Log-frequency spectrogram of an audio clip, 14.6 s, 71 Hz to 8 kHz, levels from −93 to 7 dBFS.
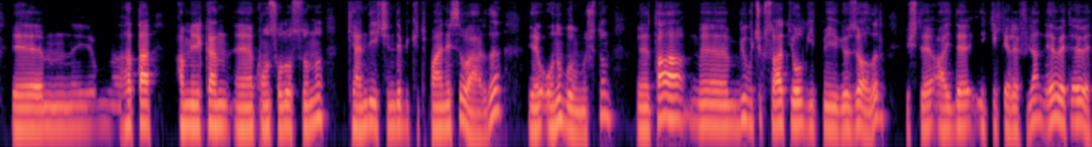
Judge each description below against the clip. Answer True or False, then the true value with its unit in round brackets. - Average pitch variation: False (2.2 semitones)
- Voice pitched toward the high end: False (140 Hz)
